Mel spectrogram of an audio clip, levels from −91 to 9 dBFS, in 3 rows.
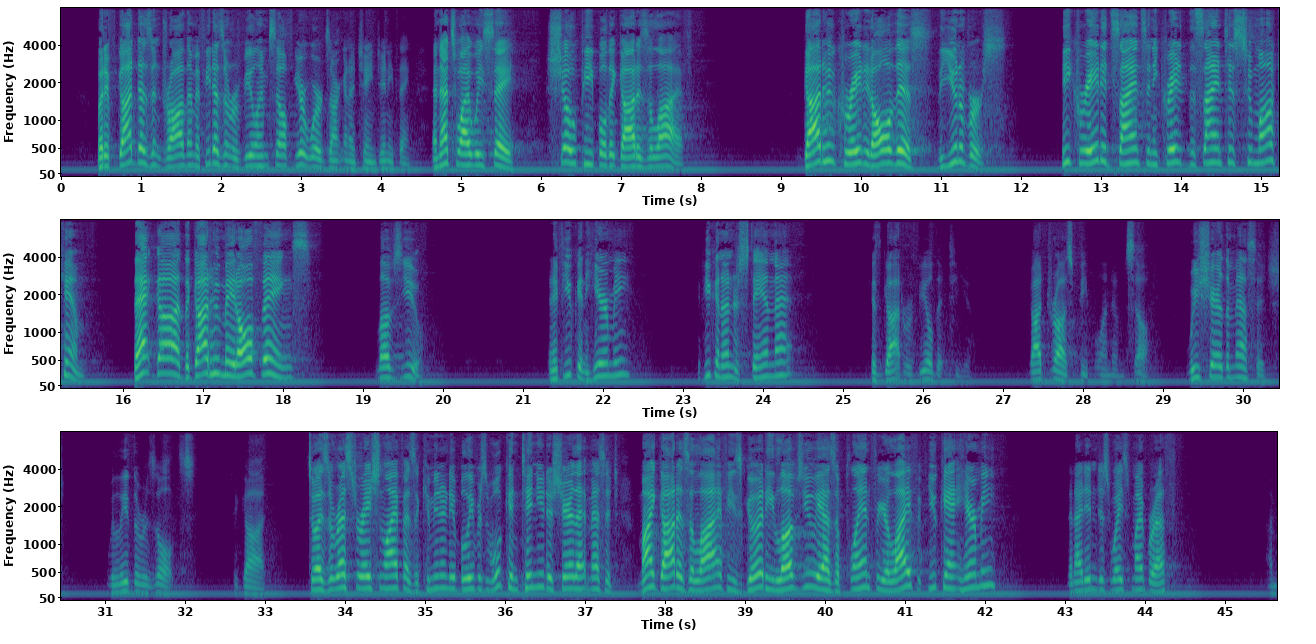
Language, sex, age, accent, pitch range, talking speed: English, male, 40-59, American, 120-200 Hz, 175 wpm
